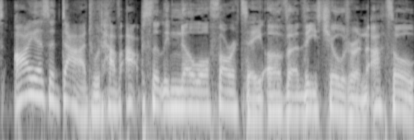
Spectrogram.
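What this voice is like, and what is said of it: Northern English accent, Lancashire. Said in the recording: “my northern accent ... in Lancashire”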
